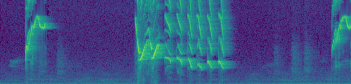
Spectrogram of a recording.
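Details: Orange-headed thrush singing, used to encourage other birds to sing: a short high burst, a long pause, then a rapid series of about eight repeated buzzy descending notes, and another burst at the end.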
